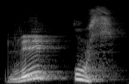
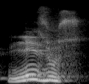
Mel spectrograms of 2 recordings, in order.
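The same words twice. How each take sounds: First: No z sound links les to housses. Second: A z sound links les to housses. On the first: The speaker calls it right. "On va dire la housse, les housses" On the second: The speaker calls it wrong. "on ne va pas dire ici ... non plus les housses"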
